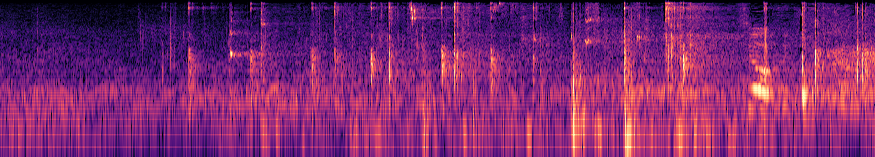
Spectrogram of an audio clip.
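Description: Table tennis rally: the celluloid ball clicks sharply off the rackets and the table, a few strikes a second, starting about a second and a half in and running until near the end.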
